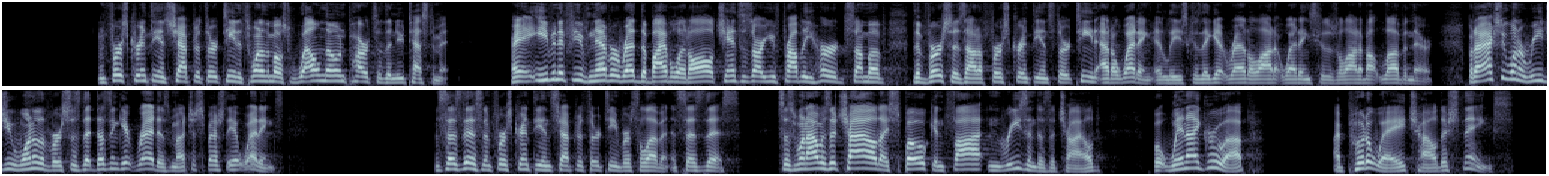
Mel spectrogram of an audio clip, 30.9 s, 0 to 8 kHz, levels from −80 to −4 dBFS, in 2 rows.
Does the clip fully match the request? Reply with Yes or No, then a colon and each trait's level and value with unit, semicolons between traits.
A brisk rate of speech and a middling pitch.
Yes: fast, 235 wpm; medium, 165 Hz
